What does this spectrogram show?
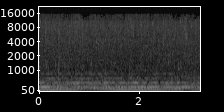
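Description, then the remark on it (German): A small river babbles steadily and softly, an unbroken, gentle trickle with no pauses. A low, sustained drone hums along beneath the water. “hörst du das Plätschern eines kleinen Flusses.”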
